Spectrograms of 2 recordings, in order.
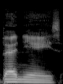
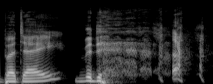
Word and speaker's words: beignet: seth i'm very proud he pronounces that correctly beignet not big net or something like that because there are several people there or as the flg staff judge pronounced it bidet yeah uh being a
